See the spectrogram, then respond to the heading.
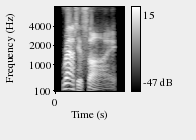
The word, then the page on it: ratify: British English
